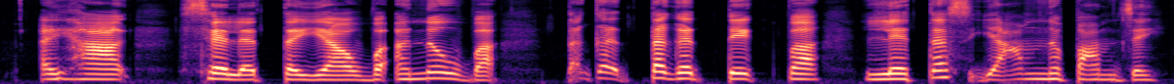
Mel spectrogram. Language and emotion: Manipuri, happy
